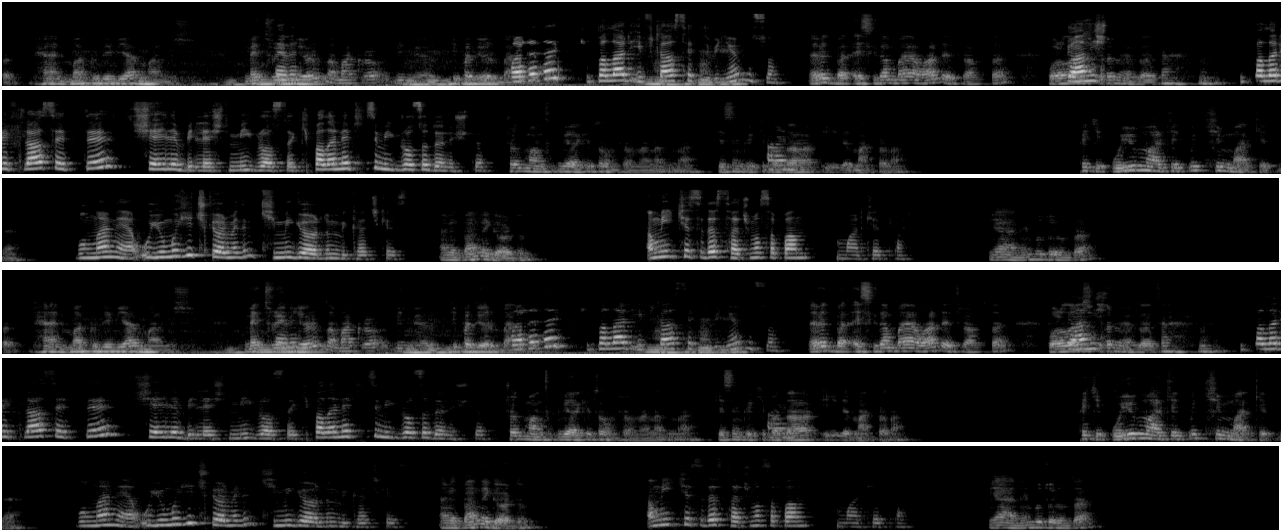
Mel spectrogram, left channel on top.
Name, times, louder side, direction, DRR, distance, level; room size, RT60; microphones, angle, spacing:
voice 1, 0.0-1.9 2.4-5.3 8.1-12.2 17.8-21.8 23.6-25.8 29.9-30.9 35.4-36.5, right 1 dB, 25° right, 1.2 m, -36 dB
sound 1, 0.7-1.6 1.9-5.0 5.6-5.8 6.1-7.4, left 2 dB, 5° left, 0.7 m, -33 dB
voice 2, 5.1-7.8 10.7-11.0 12.5-17.6 20.4-20.8 26.3-29.5 32.0-33.6 33.9-34.6, left 5 dB, 65° left, 0.5 m, -28 dB
4.6 x 4.0 x 2.2 m
head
